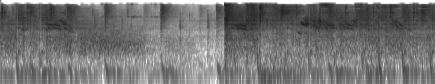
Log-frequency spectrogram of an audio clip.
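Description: Rapid gunfire in a Roblox New York hood roleplay game, dense bursts of close, loud shots that stop briefly before a sharp burst resumes and continues steadily to the end.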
